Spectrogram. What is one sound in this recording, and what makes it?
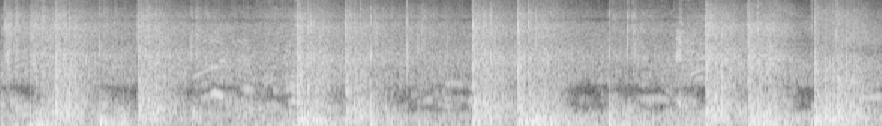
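Fireworks bang loudly, close by, in rapid bursts.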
